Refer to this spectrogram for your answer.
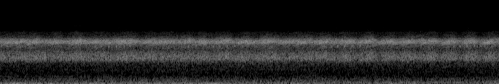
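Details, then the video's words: Frog chorus recorded at midnight in rice fields of Nagaoka, Niigata, Japan using a Zoom H4n; an unbroken, buzzing blanket of countless croaking voices, evenly loud throughout, with faint low background rumble. "The frog sound at mid night (環境,自然音 -深夜のカエル大合唱-)"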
